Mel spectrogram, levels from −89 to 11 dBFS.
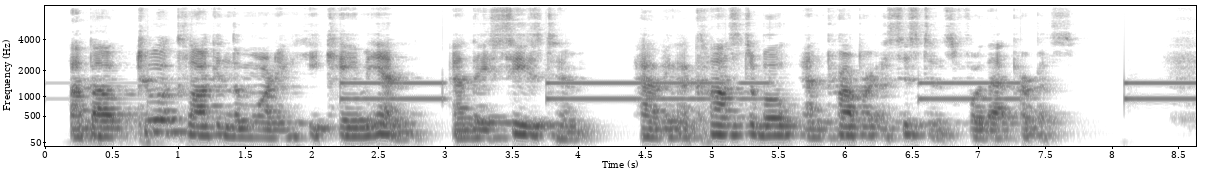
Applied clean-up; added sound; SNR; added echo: classical method WPE with log-MMSE.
